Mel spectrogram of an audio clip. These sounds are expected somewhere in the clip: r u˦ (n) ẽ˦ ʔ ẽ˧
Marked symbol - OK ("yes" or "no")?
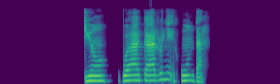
no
